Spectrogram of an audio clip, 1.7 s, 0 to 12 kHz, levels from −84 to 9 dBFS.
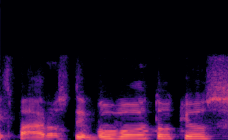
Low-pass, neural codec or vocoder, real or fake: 7.2 kHz; none; real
